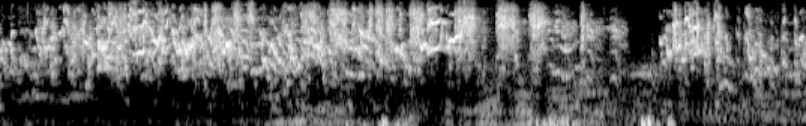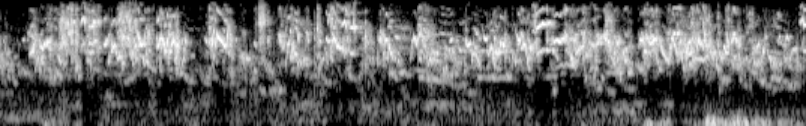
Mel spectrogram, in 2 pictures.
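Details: Unbroken bursts of high, busy chatter from a colourful budgerigar breeding pair, fast scratchy twittering with brief pauses and occasional low knocking.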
